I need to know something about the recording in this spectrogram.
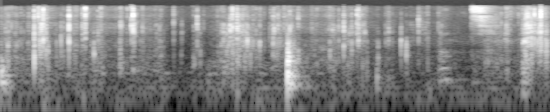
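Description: Wrapping paper crinkling in irregular crackles as its corners are folded in by hand around a ball. One crackle about halfway through is louder than the rest.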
